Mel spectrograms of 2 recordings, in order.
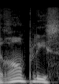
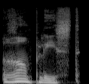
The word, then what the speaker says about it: remplissent: Quand vous avez dit « ils remplissent l'espace », vous avez prononcé « remplissent » avec un accent sur la mauvaise syllabe. C'est rem-p-l-i-s-s-en, pas remplissent.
